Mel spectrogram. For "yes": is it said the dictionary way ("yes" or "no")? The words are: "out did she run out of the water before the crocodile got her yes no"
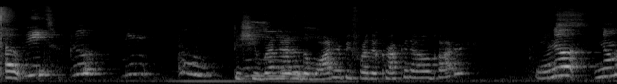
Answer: no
